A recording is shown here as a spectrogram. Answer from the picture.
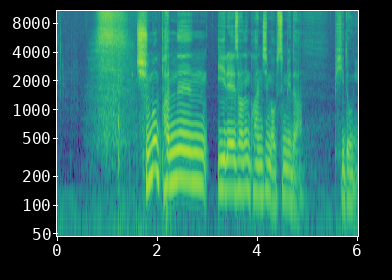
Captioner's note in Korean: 스읍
